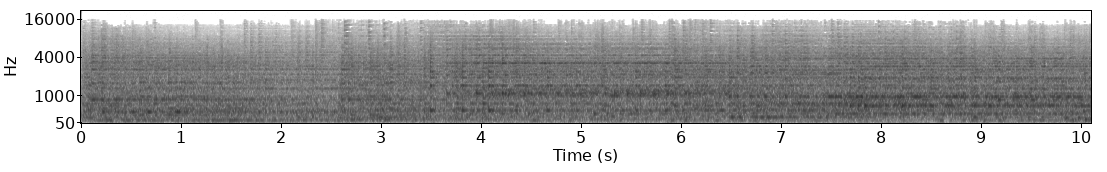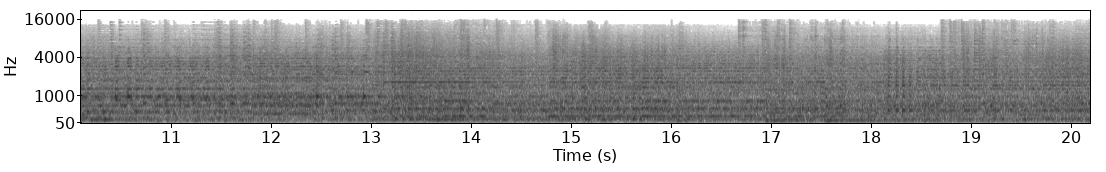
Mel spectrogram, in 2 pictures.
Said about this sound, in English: now we get a little bit of digital crunch to our otherwise uh, pretty clean uh, sound.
